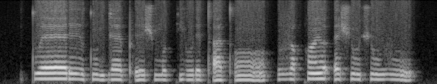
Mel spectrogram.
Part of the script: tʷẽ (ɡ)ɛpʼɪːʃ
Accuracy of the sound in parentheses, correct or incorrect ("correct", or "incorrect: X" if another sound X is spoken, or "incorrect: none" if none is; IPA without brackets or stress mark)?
correct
